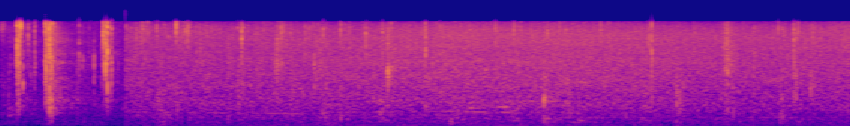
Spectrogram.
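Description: A few sharp clacks in the first second or so, as a building door is pushed open. Then a steady rushing outdoor noise sets in, with light scattered footsteps.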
